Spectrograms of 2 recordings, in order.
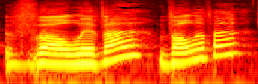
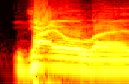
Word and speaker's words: Viola: We have another tragedy, and this time from 24-year-old Claudette Volova. It's Viola. It's spelled wrong.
